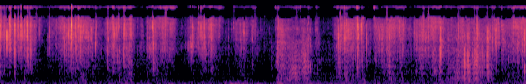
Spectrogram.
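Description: Hands squeeze solid, brittle chunks of white gym chalk (magnesium carbonate) from a pile of chunks and powder, pressing and rubbing them in the fist and fingertips. A steady run of dry crunching and crinkling crackles fills the clip, with bright gritty edges over a soft low rumble. The chunks crumble apart under the pressure.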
